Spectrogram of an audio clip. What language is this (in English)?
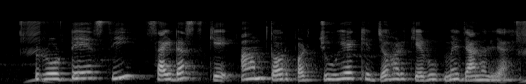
Magahi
